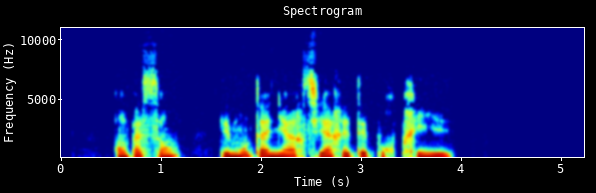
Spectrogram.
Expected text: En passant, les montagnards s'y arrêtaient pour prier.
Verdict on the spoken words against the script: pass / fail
pass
